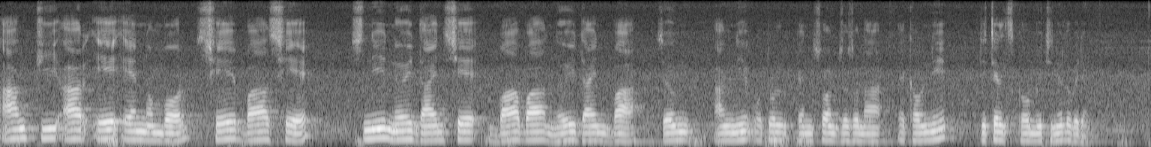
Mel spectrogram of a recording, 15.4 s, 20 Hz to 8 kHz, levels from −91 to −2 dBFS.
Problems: constant background noise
